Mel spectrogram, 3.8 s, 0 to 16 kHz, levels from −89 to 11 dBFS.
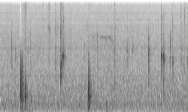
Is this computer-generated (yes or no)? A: no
